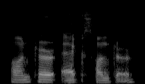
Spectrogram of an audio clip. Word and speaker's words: Hunter x Hunter: she has ever created Hunter x Hunter can't forget that not pronounce the X it's why is it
